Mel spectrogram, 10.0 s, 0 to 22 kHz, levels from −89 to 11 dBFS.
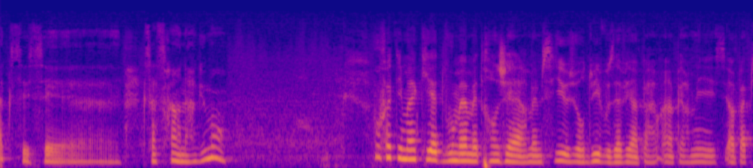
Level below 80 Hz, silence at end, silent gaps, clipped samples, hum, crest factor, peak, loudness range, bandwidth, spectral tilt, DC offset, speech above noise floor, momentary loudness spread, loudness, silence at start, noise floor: -46 dBFS; 0 s; none; under 0.1%; none; 18 dB; -6 dBFS; 8 LU; 14 kHz; -7 dB/octave; under 0.1%; 23 dB; 21 LU; -25 LUFS; 0 s; -47 dBFS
